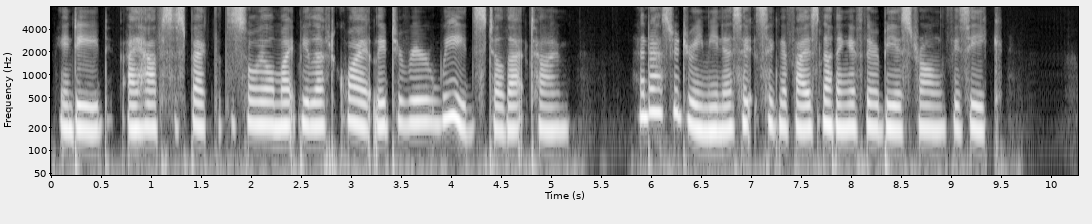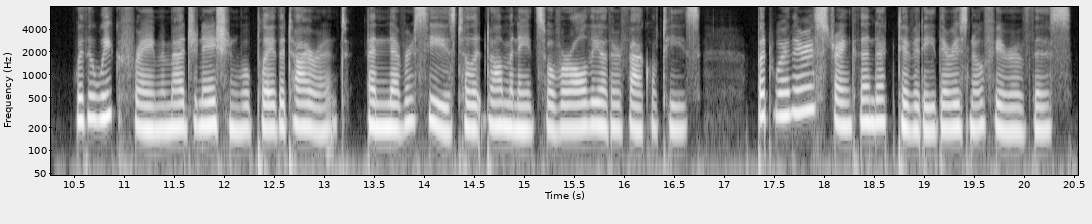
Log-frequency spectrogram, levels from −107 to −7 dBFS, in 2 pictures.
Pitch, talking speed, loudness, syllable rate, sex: 215 Hz, 185 wpm, -19 LUFS, 5.3 syllables/s, female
